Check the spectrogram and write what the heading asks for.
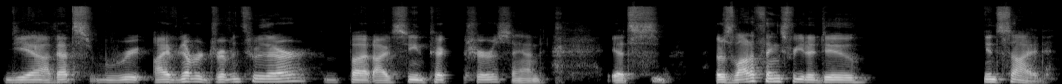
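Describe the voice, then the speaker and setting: A man's voice: on the low side, slow pace. A man hosting a conversational interview, introducing and questioning his guest. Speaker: interview host.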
